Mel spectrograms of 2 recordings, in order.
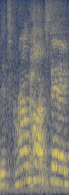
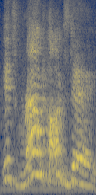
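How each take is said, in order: First: Said in the usual way. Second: Slow, loud drawn-out shout. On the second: Real, not acted. To the audience, exasperated, a slow loud shout. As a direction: bellow it out in exasperation. Repeats the line as an outcry.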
